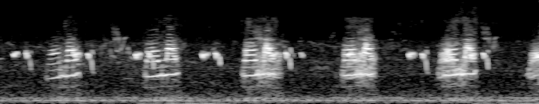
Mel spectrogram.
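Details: Common quail heard at night: small high chip notes alternating with loud, rasping, harmonic bursts, the pattern recurring roughly once a second in a regular rhythm.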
